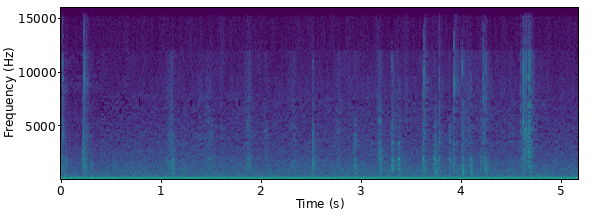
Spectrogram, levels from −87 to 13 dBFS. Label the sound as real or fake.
real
